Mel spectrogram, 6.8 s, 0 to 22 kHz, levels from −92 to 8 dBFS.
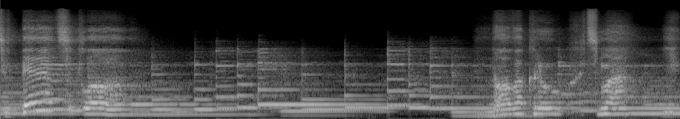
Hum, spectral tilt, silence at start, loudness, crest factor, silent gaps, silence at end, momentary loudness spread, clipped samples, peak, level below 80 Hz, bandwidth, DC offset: none; -4.5 dB/octave; 0 s; -26 LUFS; 20 dB; none; 0 s; 10 LU; under 0.1%; -6 dBFS; -72 dBFS; 16 kHz; under 0.1%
